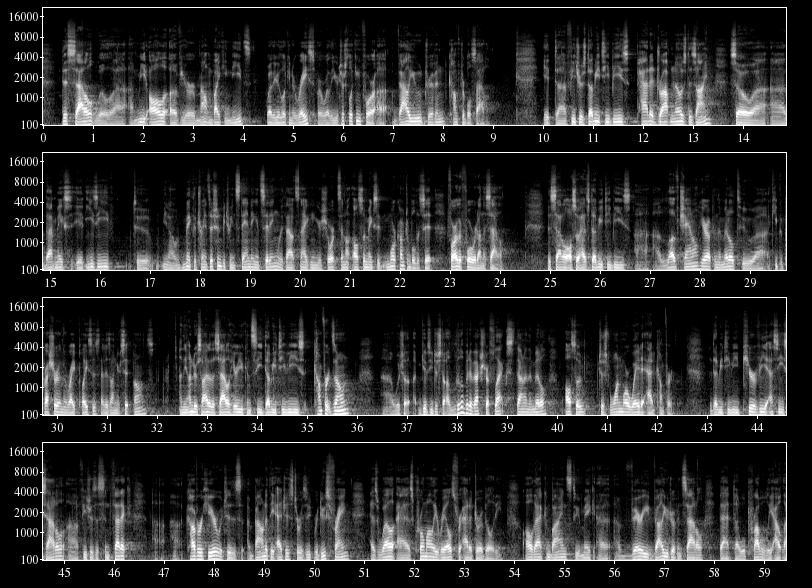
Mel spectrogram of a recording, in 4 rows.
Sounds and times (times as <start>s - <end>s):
Speech: 0.4s - 9.1s, 10.0s - 24.2s, 24.9s - 59.4s.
